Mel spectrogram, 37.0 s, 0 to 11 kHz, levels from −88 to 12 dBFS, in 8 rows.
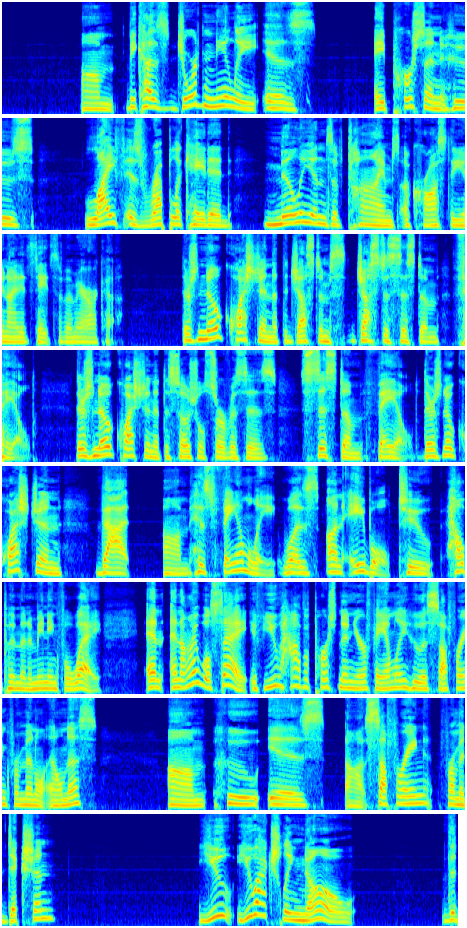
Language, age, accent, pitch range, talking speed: English, 40-59, American, 155-205 Hz, 135 wpm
